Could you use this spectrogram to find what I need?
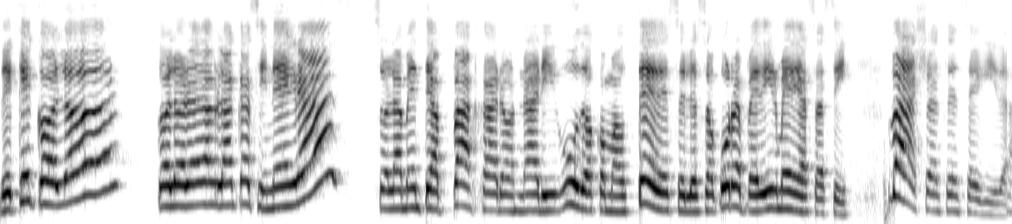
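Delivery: shouting, high-pitched. Reading a story, a shopkeeper answers flamingos at his store: shopkeeper shouting. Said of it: "Y el hombre dijo: / Y el hombre dijo".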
